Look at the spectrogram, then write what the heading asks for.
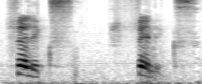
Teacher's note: esse x que tem o som de KS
